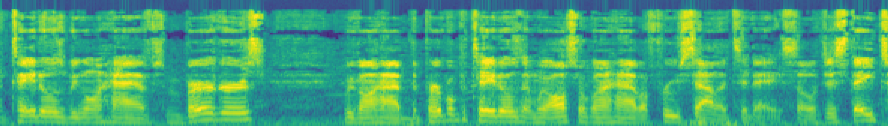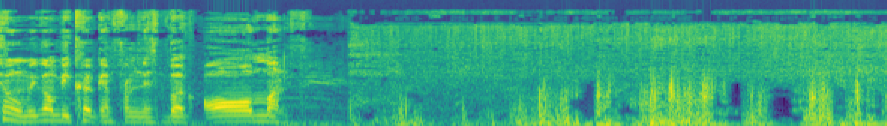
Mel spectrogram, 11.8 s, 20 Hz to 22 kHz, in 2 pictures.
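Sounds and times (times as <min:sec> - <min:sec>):
speech: 0:00.1 - 0:08.8
strong wind at the beach buffeting the microphone: 0:08.3 - 0:11.8.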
